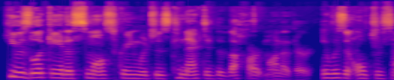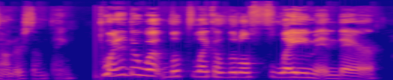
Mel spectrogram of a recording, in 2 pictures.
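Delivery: ordinary talk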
